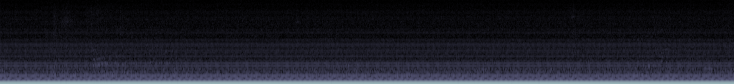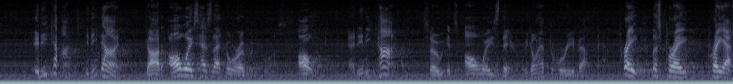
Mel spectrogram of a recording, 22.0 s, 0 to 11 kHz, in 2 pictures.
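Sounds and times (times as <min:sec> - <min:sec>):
electrical hum: 0:00.0 - 0:22.0.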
